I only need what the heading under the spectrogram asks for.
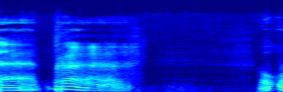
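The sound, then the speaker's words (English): A person groans while straining to think, a loud, drawn-out voiced moan. Quiet follows, then a short vocal burst at the end. “I like when you groan like that, though, when you're trying to think.”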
